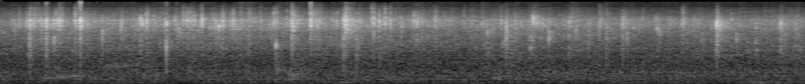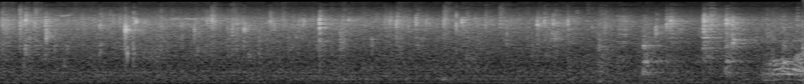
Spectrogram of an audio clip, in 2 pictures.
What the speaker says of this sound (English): this bacon, as an aside, is cooking up very nicely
